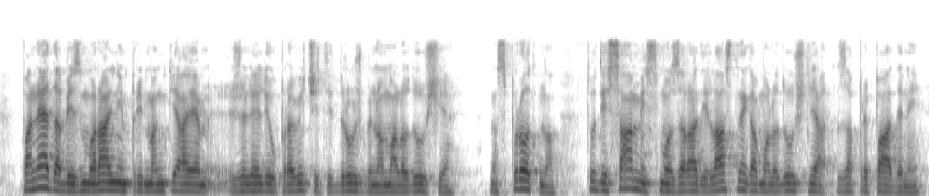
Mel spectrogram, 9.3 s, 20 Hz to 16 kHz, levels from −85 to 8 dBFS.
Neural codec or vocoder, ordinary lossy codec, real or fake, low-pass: codec, 16 kHz, 16 kbps, FunCodec, trained on LibriTTS, 50 frames a second; none; fake; 7.2 kHz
